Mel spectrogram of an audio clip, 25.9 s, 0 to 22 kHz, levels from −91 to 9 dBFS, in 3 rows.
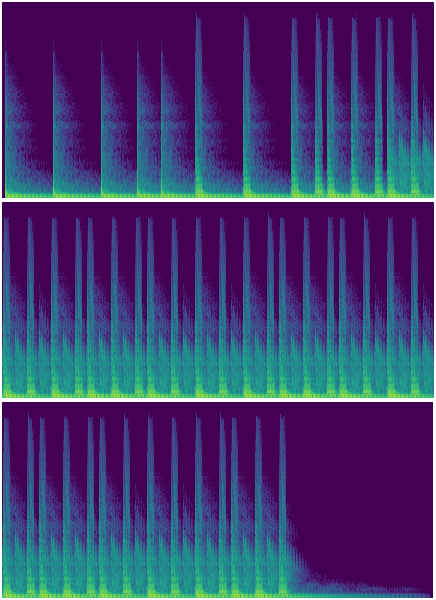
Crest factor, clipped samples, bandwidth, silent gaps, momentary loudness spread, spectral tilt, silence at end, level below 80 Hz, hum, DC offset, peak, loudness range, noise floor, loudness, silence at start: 12 dB; under 0.1%; 4.8 kHz; none; 8 LU; -9.5 dB/octave; 1.8 s; -16 dBFS; none; under 0.1%; 0 dBFS; 4 LU; -64 dBFS; -17 LUFS; 0.05 s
